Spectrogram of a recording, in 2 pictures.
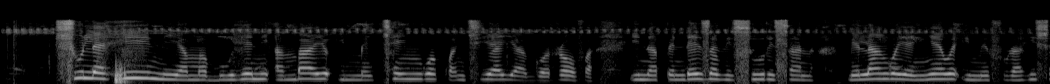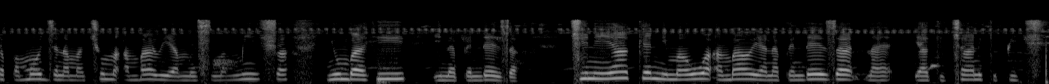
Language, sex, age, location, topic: Swahili, female, 18-24, Kisii, education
